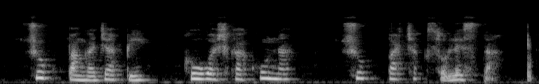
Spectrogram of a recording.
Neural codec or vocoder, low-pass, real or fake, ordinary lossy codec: none; 7.2 kHz; real; Opus, 24 kbps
